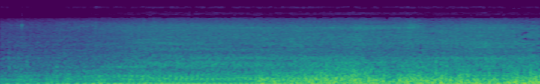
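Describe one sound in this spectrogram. Wind rushes past as the scooter moves.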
